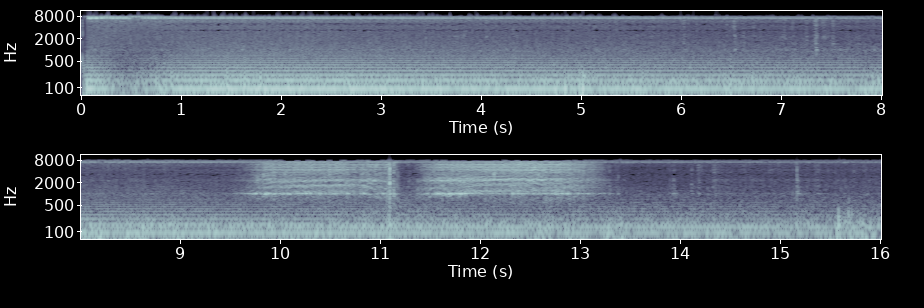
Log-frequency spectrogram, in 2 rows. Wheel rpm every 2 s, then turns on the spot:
20, 10, 10, 10, 20, 100, 100, 10.
none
